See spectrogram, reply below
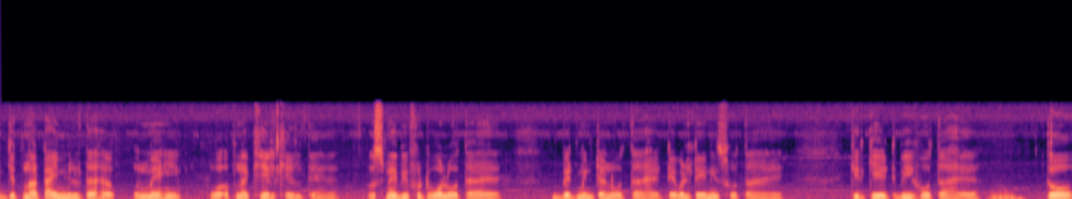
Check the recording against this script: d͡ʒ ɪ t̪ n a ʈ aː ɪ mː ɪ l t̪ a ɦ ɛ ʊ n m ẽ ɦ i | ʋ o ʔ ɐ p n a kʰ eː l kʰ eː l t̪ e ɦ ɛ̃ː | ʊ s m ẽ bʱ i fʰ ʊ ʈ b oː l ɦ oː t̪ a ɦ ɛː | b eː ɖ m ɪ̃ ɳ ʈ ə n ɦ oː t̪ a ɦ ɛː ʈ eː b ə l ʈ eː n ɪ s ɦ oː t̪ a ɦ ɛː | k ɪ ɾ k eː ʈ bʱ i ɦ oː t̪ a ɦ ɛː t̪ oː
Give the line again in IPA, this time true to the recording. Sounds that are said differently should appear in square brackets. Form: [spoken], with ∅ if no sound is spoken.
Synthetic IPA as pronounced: d͡ʒ ɪ t̪ n a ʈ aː ɪ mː ɪ l t̪ a ɦ ɛ ʊ n m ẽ ɦ i | ʋ o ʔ ɐ p n a kʰ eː l kʰ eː l t̪ e ɦ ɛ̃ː | ʊ s m ẽ bʱ i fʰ ʊ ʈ b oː l ɦ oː t̪ a ɦ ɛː | b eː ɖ m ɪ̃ ɳ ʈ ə n ɦ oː t̪ a ɦ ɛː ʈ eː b ə l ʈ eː n ɪ s ɦ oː t̪ a ɦ ɛː | k ɪ ɾ k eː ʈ bʱ i ɦ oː t̪ a ɦ ɛː t̪ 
